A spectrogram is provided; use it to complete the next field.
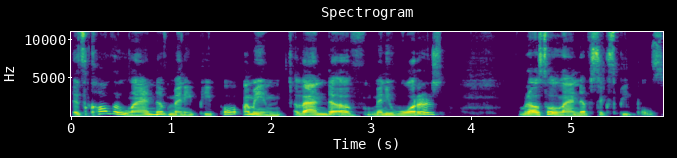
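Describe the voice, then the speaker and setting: In a Guyanese accent, a woman speaks at a moderate pace with long, frequent pauses. Her medium-pitched voice shows ordinary pitch variation, with a dry, close sound and no echo. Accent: Guyanese Caribbean. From Guyana. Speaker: food vlogger. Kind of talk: casual vlog chat. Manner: casual, self-correcting; eating while talking.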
